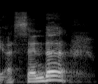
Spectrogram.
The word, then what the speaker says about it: Assender: I'm Johnny, and today I am chatting with Emily Assender, who's the COO and the co-founder of Revelesco. Did I get the pronunciation right?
